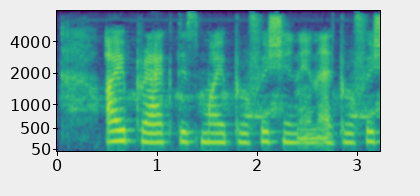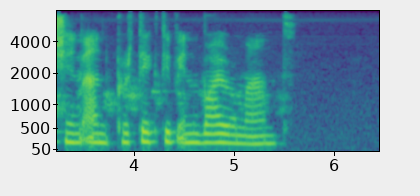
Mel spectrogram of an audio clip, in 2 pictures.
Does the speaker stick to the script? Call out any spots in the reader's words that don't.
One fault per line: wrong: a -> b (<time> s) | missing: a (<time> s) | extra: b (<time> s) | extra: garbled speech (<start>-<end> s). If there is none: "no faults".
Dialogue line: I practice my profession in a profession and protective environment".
no faults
